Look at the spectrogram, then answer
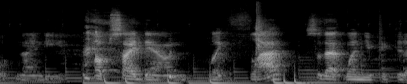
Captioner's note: laughing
